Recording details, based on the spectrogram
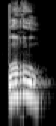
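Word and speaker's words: μπορώ: Ça se prononce en général B ou des fois dans certains cas MB. Et exemple, boro, pouvoir.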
